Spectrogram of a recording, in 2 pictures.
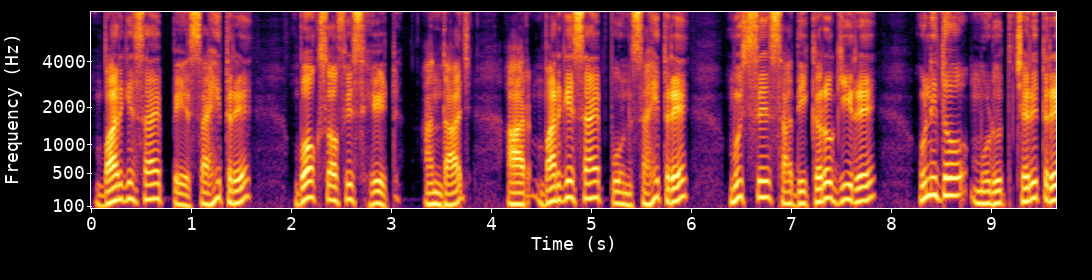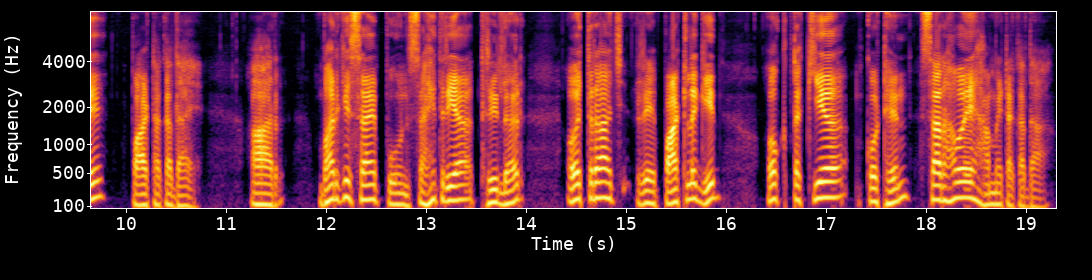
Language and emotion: Santali, neutral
